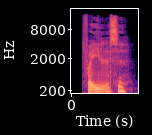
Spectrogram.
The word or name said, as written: forældelse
